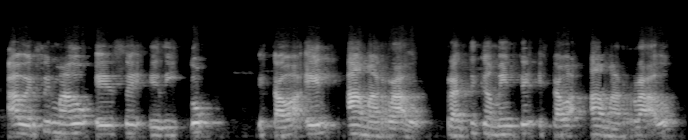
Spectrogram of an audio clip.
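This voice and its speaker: Woman Bible teacher, deliberate and emphatic; distant, dull recording with faint hiss. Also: mid-range voice, fairly bright tone. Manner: slow and emphatic, repeats key words for stress. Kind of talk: Bible study lesson. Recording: distant, echoey, muffled room recording with faint noise.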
